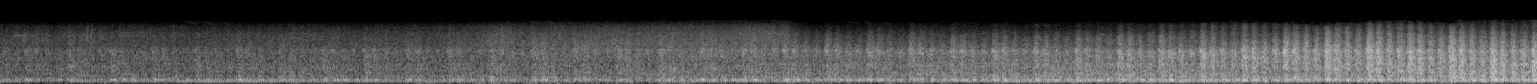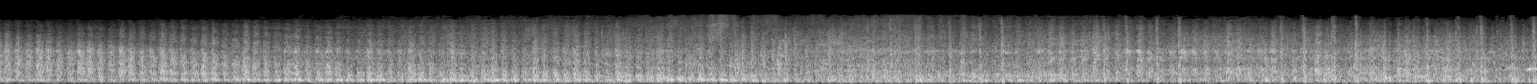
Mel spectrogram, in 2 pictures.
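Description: Midland Railway 4F 0-6-0 steam locomotive No. 43924 working a passenger train. Its rapid exhaust beats grow steadily louder as it approaches over the first half. The train then stays loud as it passes close by, with the coaches' wheels clattering over the rail joints.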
